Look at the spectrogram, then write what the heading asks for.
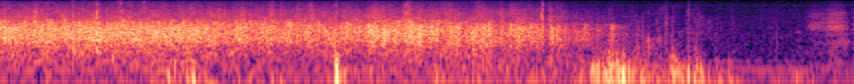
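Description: An audience at a university lecture applauds to welcome physician Professor Jennifer Leaning, with soft, steady clapping that holds for several seconds and then fades away to near silence.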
